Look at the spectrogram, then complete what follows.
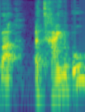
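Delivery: ordinary delivery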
